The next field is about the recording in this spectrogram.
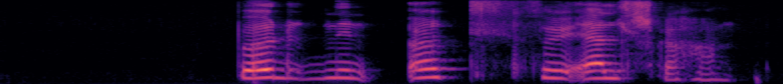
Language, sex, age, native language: Icelandic, male, 10, Icelandic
